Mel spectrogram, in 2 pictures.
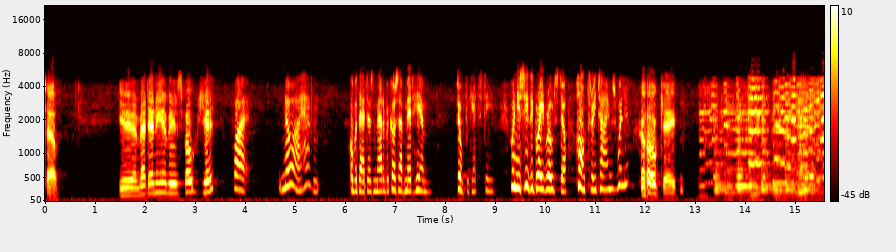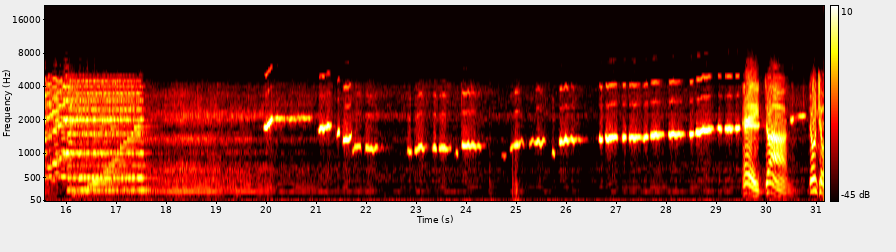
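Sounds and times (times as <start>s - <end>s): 
speech: 0.0s - 0.4s, 1.5s - 13.6s, 30.0s - 31.1s
buzzing harmonic sound: 13.1s - 29.5s
man whistling a love song: 19.9s - 29.6s, 30.4s - 30.9s.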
